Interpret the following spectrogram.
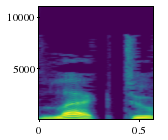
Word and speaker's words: Lek-to: Giles romanization, and as Lek Tu from its Hokkien pronunciation.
